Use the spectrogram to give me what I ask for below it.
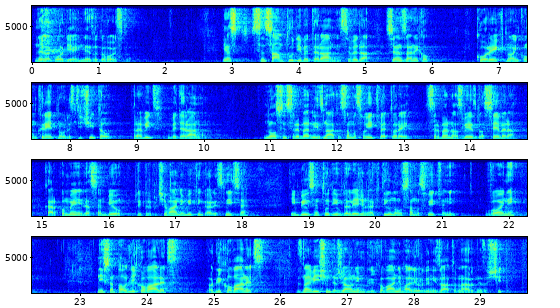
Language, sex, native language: Slovenian, male, Slovenian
